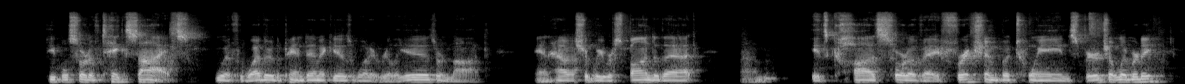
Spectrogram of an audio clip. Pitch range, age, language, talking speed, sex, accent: 95-115 Hz, 50-69, English, 165 wpm, male, American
